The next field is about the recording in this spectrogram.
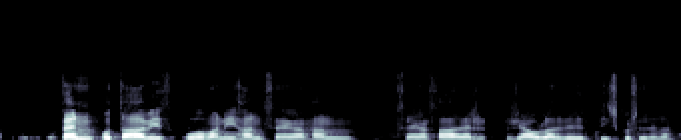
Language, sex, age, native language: Icelandic, male, 30-39, Icelandic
